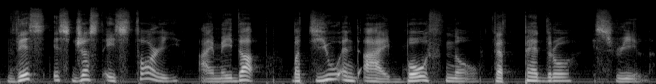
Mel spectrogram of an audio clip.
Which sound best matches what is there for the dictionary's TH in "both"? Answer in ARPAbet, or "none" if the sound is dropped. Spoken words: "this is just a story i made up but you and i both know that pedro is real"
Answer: TH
